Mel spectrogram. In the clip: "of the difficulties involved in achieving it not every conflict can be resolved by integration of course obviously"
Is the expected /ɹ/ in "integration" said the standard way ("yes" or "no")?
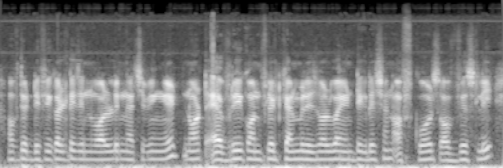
yes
